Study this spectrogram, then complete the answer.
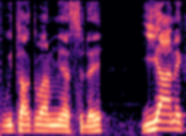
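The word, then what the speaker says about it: Jannik: Number 1 is, we talked about him yesterday, Yannick Sinner, even though it's spelled with a J. We all say Yannick Sinner, right?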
